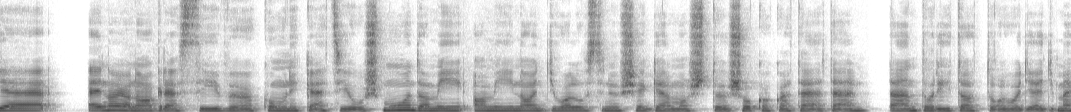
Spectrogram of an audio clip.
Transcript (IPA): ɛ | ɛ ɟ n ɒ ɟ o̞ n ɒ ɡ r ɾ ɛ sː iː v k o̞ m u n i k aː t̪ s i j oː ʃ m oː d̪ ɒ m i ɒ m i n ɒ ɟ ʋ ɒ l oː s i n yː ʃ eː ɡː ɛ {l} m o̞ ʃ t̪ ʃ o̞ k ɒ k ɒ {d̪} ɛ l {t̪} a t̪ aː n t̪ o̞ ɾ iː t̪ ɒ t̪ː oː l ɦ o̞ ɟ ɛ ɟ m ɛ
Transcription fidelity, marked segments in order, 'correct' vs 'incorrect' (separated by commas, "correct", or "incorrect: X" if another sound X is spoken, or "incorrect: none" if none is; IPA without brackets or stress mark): correct, incorrect: t̪, correct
